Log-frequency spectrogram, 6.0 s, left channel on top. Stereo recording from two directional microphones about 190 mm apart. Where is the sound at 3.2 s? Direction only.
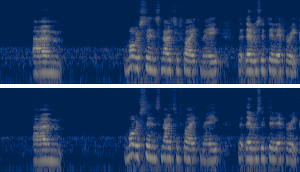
20° right (ahead or behind).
